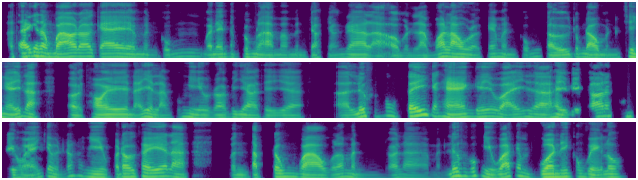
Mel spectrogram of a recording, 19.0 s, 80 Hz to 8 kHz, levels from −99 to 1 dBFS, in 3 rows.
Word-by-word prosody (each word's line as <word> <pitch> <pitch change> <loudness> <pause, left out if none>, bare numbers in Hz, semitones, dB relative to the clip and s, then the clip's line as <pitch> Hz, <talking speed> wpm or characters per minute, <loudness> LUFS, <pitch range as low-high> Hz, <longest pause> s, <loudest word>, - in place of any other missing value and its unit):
thấy 140 -1 +6
cái 165 - +4
thông 140 -4 +4
báo 130 +4 +7
đó 145 +1 +4
cái, 130 -2 +3
ơ, 120 - -1
mình 110 -3 -11
cũng 140 +8 -14
mình 105 -1 -4
đang 115 +1 -2
tập 115 -2 -14
trung 125 0 -6
làm 100 -2 -1
mà 105 -1 -9
mình 105 -1 -14
chợt 95 0 -6
nhận 100 +2 -13
ra 110 -1 0
là, 85 -6 -2
ờ, 90 - -3
mình 90 0 -13
làm 95 0 -5
quá 135 +5 +3
lâu 120 -4 +3
rồi, 100 -2 -6
cái 125 +1 -5
mình 115 -4 -10
cũng 115 +6 -16
tự 100 +2 -1
trong 125 +1 -10
đầu 105 0 +3
mình 105 0 -11
suy 140 - +1
nghĩ 120 0 +2
là, 125 -5 +2 0.3
ừ, 100 -2 -2
thôi 115 0 +3
nãy 110 +5 -3
giờ 135 - +1
làm 95 -3 -6
cũng 130 +7 -16
nhiều 105 -5 -4
rồi, 100 0 -5
bây 115 +1 -9
giờ 100 -3 -1
thì, 100 0 -9
ờ, 95 -1 -5 0.3
ờ, 100 - -4
lướt 130 +8 +1
Facebook 155 +5 -12
một 165 - -10
tí 175 +7 +6
chẳng 150 - -2
hạn, 120 +1 +6
kiểu 135 0 -2
như 145 0 -2
vậy, 115 0 +1
là 110 -4 0
thì 105 -3 +2
việc 105 - -2
đó 150 - +3
nó 165 - -2
cũng 145 - -12
trì 105 - -2
hoãn 105 +1 -1
cho 145 - -2
mình 110 -4 -8
rất 160 - -8
là 170 - -13
nhiều. 120 -5 -1
Và - - -3
đôi 130 +1 +3
khi 145 -1 +5
á 155 - +3
là 125 -6 +1 0.4
mình 105 0 -8
tập - - +1
trung 135 -1 0
vào 105 -3 +4
đó, 115 - -2
mình, 105 -5 -10
gọi 100 +1 -5
là, 100 -2 -10
mình 95 0 -27
lướt 165 - +2
Facebook 170 +2 -6
nhiều 120 -7 -2
quá 120 - +6
cái 170 - -5
mình 130 -7 -7
quên 125 +2 +6
đi 135 +1 0
công 135 -1 -10
việc 110 -3 +1
luôn, 120 0 -2
115 Hz, 305 wpm, -26 LUFS, 105-130 Hz, 0.4 s, báo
